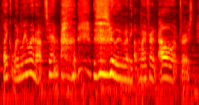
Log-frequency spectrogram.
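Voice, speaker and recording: A teenage girl chats to her webcam from a small bedroom, her voice a bit hoarse and gravelly. She sits on the higher side and rambles through her stories with plenty of "like"s and giggles. Faint music plays underneath. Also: brisk. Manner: chatty, giggly storytelling with many fillers. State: slightly hoarse from a lost voice. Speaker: vlogger. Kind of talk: casual chat to camera.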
